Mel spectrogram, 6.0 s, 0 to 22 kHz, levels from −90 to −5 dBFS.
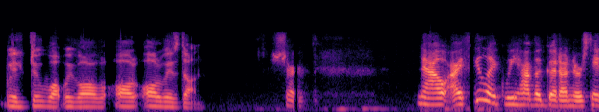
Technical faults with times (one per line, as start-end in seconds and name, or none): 2.93-3.00 lost AMR speech frames
4.69-4.77 lost AMR speech frames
